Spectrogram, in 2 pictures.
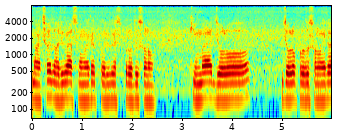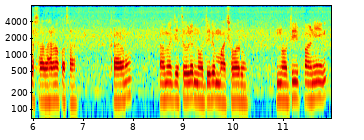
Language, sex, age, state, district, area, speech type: Odia, male, 30-45, Odisha, Subarnapur, urban, spontaneous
